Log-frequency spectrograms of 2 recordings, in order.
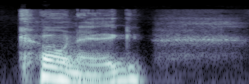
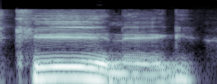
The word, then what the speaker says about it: Koenig: was Kings awnings so my last name is kig uh in German it's kig so and kig in German means king so my dad's first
